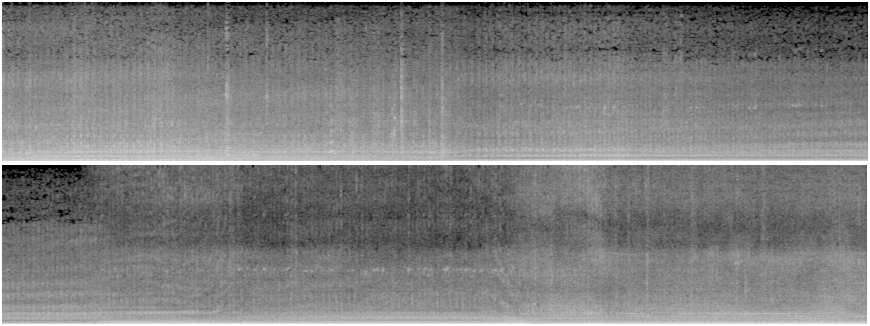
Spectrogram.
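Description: An old tractor with a freshly rebuilt carburetor runs while pulling a cultivator through a field, a loud, steady engine drone that rises in pitch and load midway, then holds strong with brief dips.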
